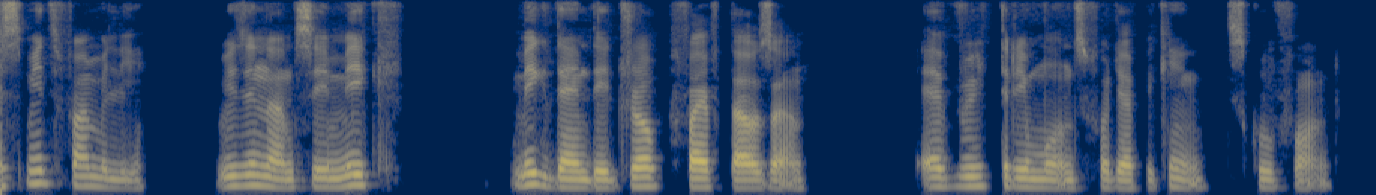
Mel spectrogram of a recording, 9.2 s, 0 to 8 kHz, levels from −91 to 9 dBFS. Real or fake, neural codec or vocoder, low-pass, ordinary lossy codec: real; none; none; none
